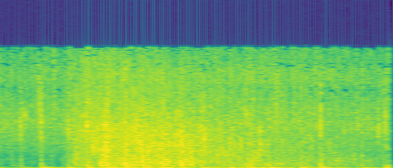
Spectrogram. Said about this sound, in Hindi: हे भगवान कितनी तेज वर्षा है यहां तो कहीं दूर दूर तक आसरा भी नहीं दिखाई देता वर्षा की बूंदे नदी पर और खिले कमल के पत्तों पर पड़कर एक अलग ही लय की रचना कर रही हैं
